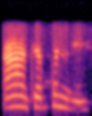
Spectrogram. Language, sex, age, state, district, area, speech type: Telugu, female, 30-45, Andhra Pradesh, Kadapa, rural, conversation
